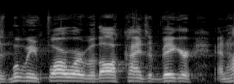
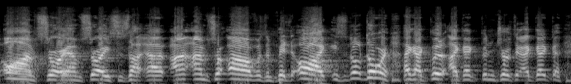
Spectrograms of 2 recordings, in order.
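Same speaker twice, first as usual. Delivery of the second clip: flustered, stammering, a bit higher; tripping over his words, higher and louder; nervous stammering apology; 5 semitones higher, 4 dB louder than usual. Retold or imitated. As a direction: retell the other driver's panicky apology. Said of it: "he was just so terribly nervous".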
